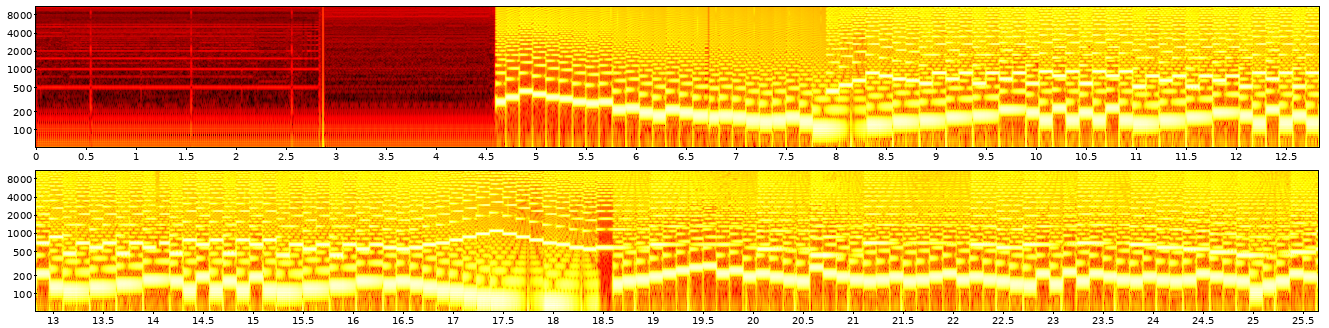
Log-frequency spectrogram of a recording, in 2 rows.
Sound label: Allegro in D Minor, CSG8580R5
